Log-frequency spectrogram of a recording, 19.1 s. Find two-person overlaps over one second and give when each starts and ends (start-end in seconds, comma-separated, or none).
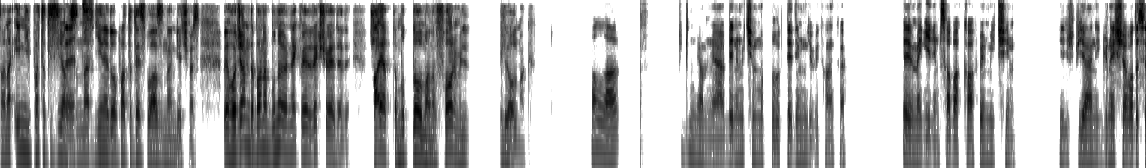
none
